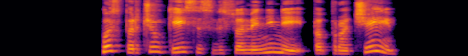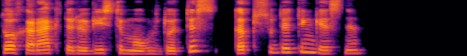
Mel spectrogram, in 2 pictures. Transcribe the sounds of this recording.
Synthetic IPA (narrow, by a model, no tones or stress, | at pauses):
kuɔspɐɾʲt͡ʃʲɛʊkʲɛɪsʲɪsʋʲɪsuɔmʲɛnʲɪnʲɛɪpɐpɾoːt͡ʃʲɛɪ | t̪uɔxɐɾɑːkʲt̪ʲɛɾʲoːʋʲiːsʲt̪ʲimoːʊʒd̪uɔt̪ʲɪsk̪ɐpsʊd̪ʲeːt̪ʲɪŋʲɡʲæsʲnʲɛ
